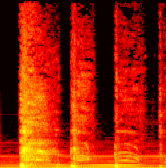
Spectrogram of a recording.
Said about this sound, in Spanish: cuando de pronto se escuchó una tos que llegaba de la vecindad. Era una tos persistente de una persona mayor como de un anciano enfermo.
